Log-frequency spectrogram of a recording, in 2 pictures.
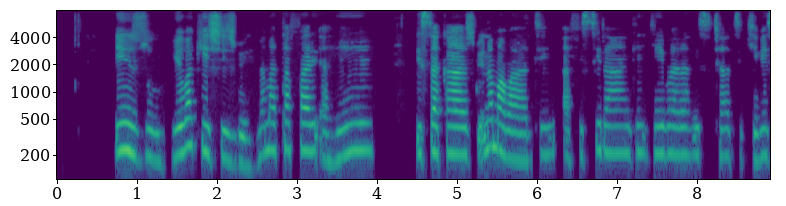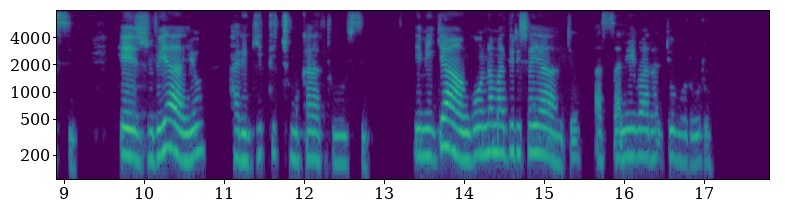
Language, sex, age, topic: Rundi, female, 36-49, education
